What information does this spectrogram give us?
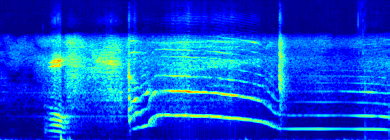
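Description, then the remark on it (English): A girl's voice imitates a wolf howl: a short yelp, then one long, sustained howl that swoops upward, holds steady and slides down to a lower tone at the end. “Wolf.”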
